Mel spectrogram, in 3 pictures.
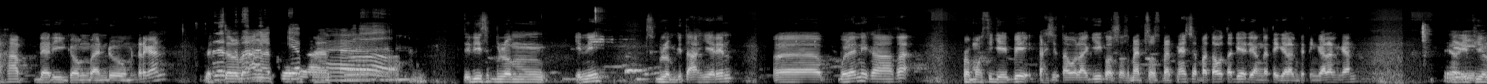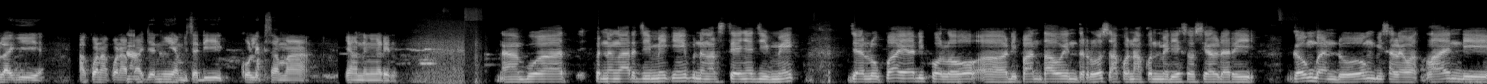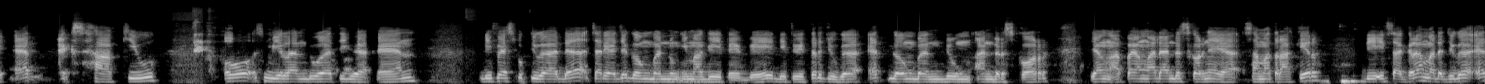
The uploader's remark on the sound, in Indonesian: Proses rekaman dilakukan jarak jauh melalui platform Google Meet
